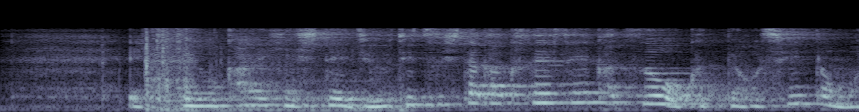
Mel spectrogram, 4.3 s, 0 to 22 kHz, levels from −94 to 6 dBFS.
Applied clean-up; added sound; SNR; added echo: none; Typewriter; 11 dB; reverberation time 0.8 s.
